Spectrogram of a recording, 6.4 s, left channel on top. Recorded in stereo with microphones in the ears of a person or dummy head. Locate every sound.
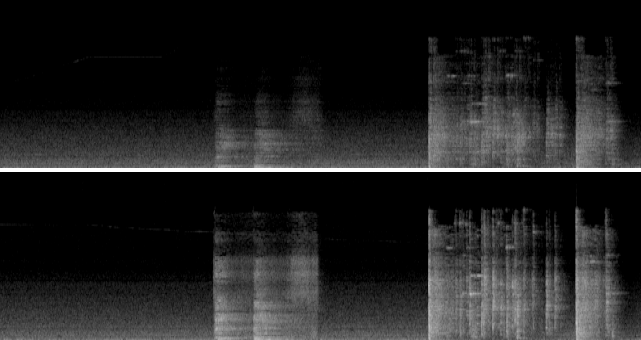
2.1 s throat clearing: 55° right (ahead or behind), 0.7 m
4.3 s breaking glass: 30° right (ahead or behind), 1.2 m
